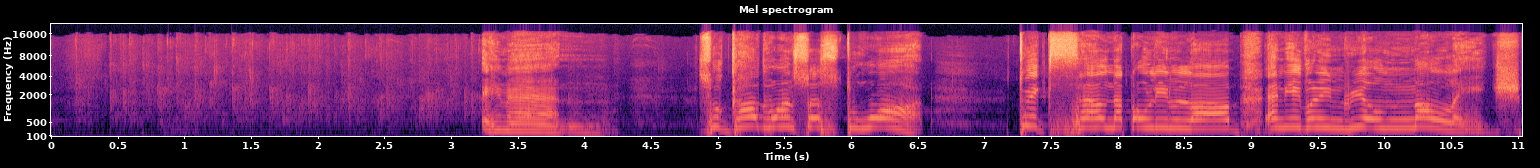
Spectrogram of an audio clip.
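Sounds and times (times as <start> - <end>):
audience clapping: 0.0 - 4.4
speech: 3.2 - 4.2, 4.9 - 6.6, 7.3 - 11.0.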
